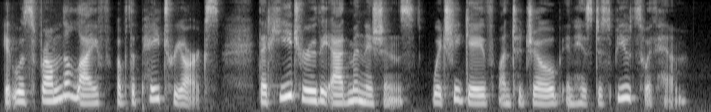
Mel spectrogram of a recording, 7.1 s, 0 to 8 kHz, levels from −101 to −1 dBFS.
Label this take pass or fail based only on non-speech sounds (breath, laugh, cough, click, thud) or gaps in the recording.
pass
